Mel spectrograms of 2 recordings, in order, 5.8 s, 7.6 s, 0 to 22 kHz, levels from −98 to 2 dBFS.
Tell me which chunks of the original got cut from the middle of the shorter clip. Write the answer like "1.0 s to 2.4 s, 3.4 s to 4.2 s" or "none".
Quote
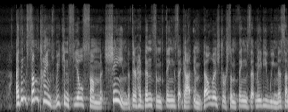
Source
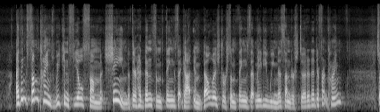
none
